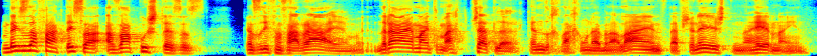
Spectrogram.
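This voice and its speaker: A rabbi gives a Torah lecture in a medium-pitched, slightly bright voice with some vocal fry, speaking a little fast. He drives his points home through rhetorical questions and emphatic repetition.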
